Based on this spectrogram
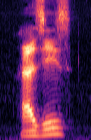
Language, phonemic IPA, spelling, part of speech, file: Arabic, /ʕa.ziːz/, عزيز, adjective / noun / proper noun, Ar-عزيز.ogg
- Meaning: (adjective) 1. powerful, mighty 2. powerful, mighty: the Almighty, one of the names of God 3. excellent 4. precious, dear, valuable 5. glorious 6. holy 7. magnificent 8. dear, loved, lovable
